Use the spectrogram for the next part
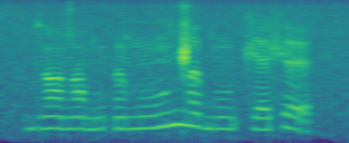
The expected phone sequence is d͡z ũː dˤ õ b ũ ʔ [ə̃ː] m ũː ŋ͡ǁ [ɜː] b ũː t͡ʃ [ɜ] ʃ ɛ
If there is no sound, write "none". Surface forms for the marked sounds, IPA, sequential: ə̃, ɜ, ɛ

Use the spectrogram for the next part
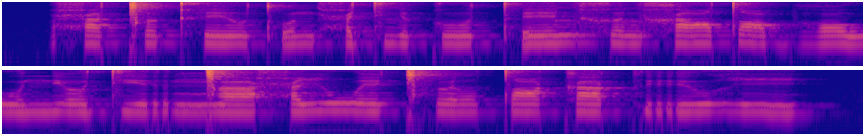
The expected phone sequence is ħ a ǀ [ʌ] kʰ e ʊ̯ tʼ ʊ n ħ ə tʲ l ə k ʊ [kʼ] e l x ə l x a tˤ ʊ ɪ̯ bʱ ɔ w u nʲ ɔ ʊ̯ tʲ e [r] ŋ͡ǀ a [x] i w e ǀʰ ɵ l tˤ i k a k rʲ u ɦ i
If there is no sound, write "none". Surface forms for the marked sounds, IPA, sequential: ə, tʼ, r, ħ

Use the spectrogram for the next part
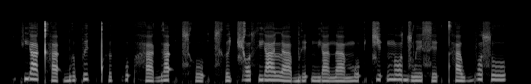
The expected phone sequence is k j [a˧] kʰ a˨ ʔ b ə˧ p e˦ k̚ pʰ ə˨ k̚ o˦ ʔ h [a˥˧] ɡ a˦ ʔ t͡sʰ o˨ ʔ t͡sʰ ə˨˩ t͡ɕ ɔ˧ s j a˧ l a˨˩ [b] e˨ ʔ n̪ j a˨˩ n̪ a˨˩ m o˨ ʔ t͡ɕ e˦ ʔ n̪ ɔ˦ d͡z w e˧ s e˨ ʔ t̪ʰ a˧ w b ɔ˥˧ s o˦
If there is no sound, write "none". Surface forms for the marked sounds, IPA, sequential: a˥˧, a˨˩, b

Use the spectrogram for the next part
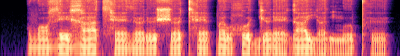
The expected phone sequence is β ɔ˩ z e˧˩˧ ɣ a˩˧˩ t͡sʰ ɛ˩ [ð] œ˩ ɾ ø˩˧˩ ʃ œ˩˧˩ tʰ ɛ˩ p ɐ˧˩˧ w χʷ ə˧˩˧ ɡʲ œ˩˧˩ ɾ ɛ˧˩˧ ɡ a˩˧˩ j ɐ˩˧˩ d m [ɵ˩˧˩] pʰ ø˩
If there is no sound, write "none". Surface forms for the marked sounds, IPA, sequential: ð, ʊ˩˧˩

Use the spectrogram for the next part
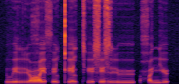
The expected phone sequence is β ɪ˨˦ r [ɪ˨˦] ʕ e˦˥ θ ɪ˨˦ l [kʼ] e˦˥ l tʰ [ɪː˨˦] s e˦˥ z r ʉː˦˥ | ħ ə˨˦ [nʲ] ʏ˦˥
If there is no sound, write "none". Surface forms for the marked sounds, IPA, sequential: ʏ˨˦, kʼ, ɪː˨˦, nʲ

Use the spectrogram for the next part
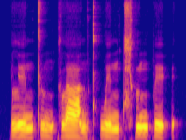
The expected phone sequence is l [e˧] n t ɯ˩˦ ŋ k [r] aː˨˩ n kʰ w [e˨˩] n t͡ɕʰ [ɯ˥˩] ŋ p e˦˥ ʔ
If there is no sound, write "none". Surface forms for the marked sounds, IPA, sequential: e˧, l, e˦˥, ɯ˥˩

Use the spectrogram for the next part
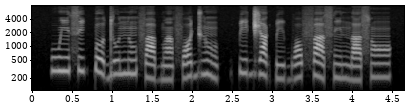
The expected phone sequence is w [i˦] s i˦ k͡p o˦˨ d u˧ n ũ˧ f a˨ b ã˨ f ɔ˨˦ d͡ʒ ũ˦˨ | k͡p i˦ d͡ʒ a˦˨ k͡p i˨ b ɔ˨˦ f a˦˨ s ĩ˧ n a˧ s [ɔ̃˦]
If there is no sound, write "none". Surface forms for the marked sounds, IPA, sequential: ĩ˦, ɔ̃˦

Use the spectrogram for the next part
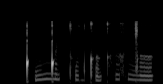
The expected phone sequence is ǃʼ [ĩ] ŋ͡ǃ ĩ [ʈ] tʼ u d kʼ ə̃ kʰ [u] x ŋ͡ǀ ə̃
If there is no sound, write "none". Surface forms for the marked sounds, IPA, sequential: ĩ, ʈ, ʉ

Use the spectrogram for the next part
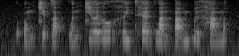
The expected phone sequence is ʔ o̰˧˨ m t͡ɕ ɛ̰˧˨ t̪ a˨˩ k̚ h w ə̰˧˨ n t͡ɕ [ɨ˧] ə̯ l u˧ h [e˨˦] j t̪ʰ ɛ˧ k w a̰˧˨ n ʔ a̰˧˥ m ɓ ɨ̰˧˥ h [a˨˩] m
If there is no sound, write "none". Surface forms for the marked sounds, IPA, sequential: ɨ˧, ɨ˨˦, a˨˦

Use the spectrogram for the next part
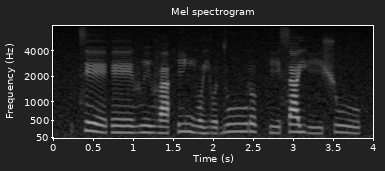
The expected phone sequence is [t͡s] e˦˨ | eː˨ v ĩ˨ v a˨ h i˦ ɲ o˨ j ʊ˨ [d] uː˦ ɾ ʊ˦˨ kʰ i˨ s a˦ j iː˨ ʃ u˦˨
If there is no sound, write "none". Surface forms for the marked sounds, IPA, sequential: t͡s, d

